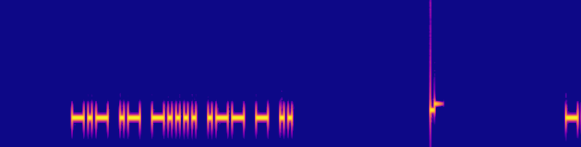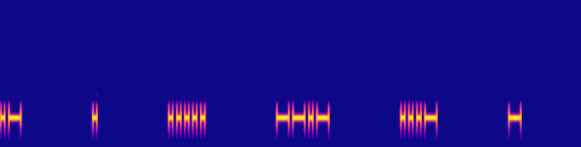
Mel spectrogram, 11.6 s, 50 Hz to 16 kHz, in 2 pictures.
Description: Morse code, heard as a keyed tone, about 30 wpm, spaced as for 15 wpm, 700 Hz. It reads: KA6WTI KE5QVT
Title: USA Call Signs - 6 Characters - 6x Character Spacing - 30wpm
